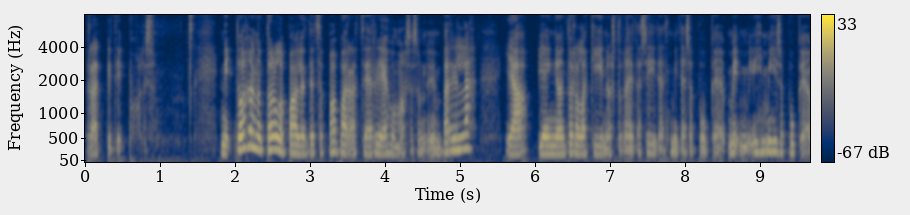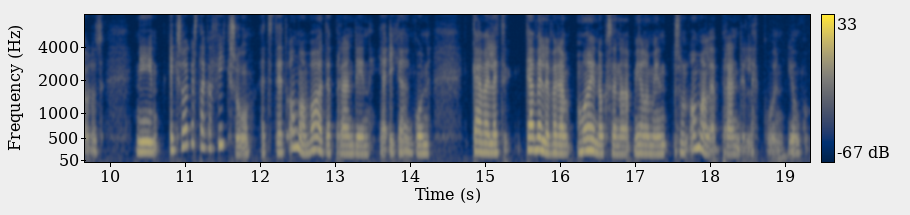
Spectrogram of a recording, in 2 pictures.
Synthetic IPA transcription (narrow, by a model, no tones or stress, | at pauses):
præ̰nd̪̚pit̪ḭpu̥o̥li̥s | nit̪uolhɑnːont̪o̞delːɑpɑljonet̪sepɑpɑɾɑ̰t̪serieɦumɑ̰sːɑsunʔy̰mpæɾilːæ | jɑ̰jeŋːiont̪o̞delːɑkiːnːost̪unḛit̪ɑsiːt̪ḛt̪mit̪æsepukḛmiimihisepukḛudut̪ | niːneiksoikeːst̪ɑːkɑfiksṵːet̪sæ̥t̪eːt̪omɑʋʋɑːt̪ebrændinjɑ̰ʔikæ̰ːŋkunkæʋelet̪ | kæʋeleʋænæmɑinoksenɑmieluminsunʔo̰mɑlːḛprændḭlːḛkkṵinjo̰ŋku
